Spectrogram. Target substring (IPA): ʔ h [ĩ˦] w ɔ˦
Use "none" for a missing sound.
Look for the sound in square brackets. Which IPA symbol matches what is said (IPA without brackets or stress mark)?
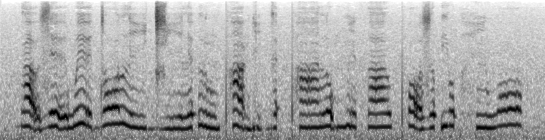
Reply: ĩ˨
